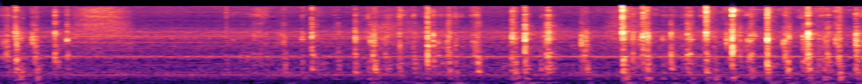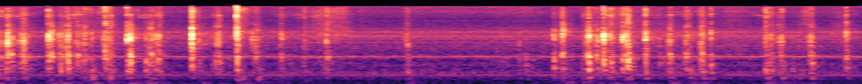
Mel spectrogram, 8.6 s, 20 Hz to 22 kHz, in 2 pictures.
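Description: Both hands type with fingertips on a full-size Corsair K35 backlit mechanical keyboard with plastic keycaps on a hollow plastic body. Bright, dry, clicky taps come in quick bursts, with short pauses at the start, near the middle, and toward the end. The keystrokes sound hollow and plasticky, with almost no low end and no ring.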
